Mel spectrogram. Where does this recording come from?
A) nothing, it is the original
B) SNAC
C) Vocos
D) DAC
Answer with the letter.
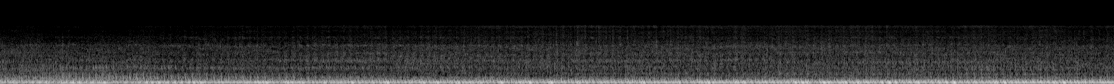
D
